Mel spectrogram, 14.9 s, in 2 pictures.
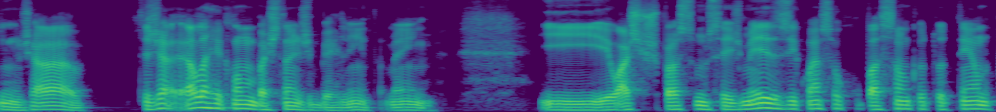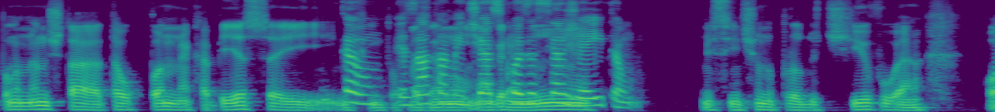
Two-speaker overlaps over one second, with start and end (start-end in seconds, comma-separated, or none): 9.9-11.9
